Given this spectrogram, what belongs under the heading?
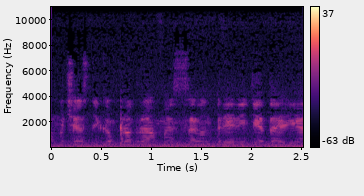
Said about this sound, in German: Nicht mit Gazpromavia, sondern mit der russischen S7 Airlines fliegen wir nach Novi Urengoi, einer Großstadt nahe am nördlichen Polarkreis.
